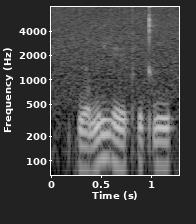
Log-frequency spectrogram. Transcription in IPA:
kʷã˨ mi˦jeː˨ pʰɪ˦kʼu˦

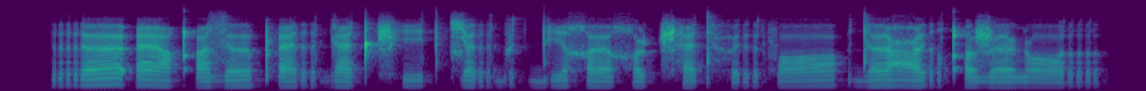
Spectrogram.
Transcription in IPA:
rɜːʔæːqʼɘ zəːpʼær ɡætʈ͡ʂʰiːtt͡ɕɜrɡɵt d̪iχəːχɵ ʈ͡ʂʰæthɵrfɔː | dɜ ʕərqʼɜʐɜː ɳɔr

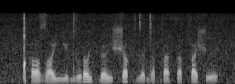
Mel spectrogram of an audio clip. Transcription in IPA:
ǃʰɜzˤei̯ ʎeduɾɔi̯ ɠɜi̯ ʃə˞qdɜ dɜqaθɜqa ʃʏ

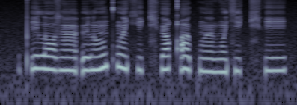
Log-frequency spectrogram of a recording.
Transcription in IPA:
pʼilɔzœ̃ːʔʉ lõkʷʼæ̃ çit͡ɕʰʉ qʼœkʷœ̃ːvõsʲu t͡ɕʰi

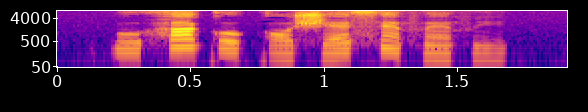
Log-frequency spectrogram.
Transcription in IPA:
k͡pu˧ha˦ko˧ kɔ˨ʃɛ˨˦ sɛ̃˦˨fɛ̃˨fi˨

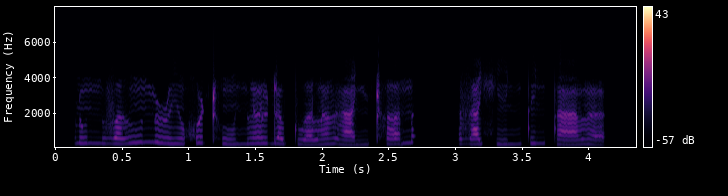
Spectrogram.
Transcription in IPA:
ɽũnvɐ ɣũnɹĩχʷɐ ʈʰũɲlœ̃lɖa tʷɐl ɐ̃ɣãɲʈʰɐn | zaçĩɲ tĩɲtãβœ̃

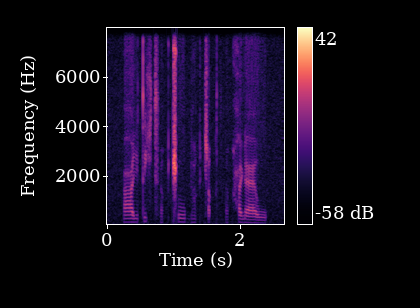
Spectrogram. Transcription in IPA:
ʕitɪçt͡sʼi̤q ǁu bæ̤qcəqt͡sʼi̤qħi ɳæw

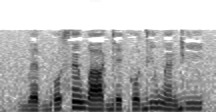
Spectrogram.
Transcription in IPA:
bɛ˨ bo˨˦sɛ̃˦ wa˧ɡe˧ ko˧di˦wɛ̃˧ ɡi˦

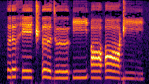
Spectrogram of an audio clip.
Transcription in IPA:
əɾəheː t͡ʃʼəːd ɵː ʔiːʔɑː ʔɑːɡiː

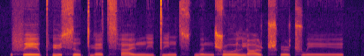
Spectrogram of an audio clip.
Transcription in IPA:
fe˥ɪ̯pʰy˥˧ sɹ̩˥˩t̪ɥɛ˧˥t͡sʰa˧˥ɪ̯ n̪i˧˥t̪i˧˥n t͡sʰwə˨˩n ʂo˥ʊ̯ljɑ˧˥ʊ̯ ʈ͡ʂʰɻ̩˧˥ʈ͡ʂwe˨˩˦ɪ̯

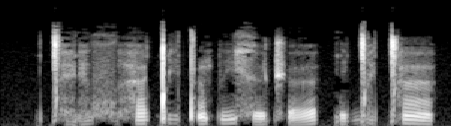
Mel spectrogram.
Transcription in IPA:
ǀʰɛ̤˨ɾɛ̤˧˥˧ xʷə̤˨˩˦ha˧˥˧ǃi̤˥˧tʼɐ̃˧˥ pi˧˥˧xø˩˥ t͡ʃʼœ˩˥ | ɾi˩˥ɡ͡ǀɛ̤˥˧ ǀʰã˥˧

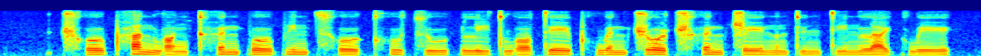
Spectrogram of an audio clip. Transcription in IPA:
ʈ͡ʂʰo˧˥ʊ̯pʰa˥˩nwɑ˨˩ŋ kʰə˥npo˧˥ʊ̯pi˥nt͡sʰo˧˥ʊ̯ kʰu˥˩t͡su˥ | li˨˩t̪wɔ˧˥ t̪e˥ɪ̯pʰwə˥n ʈ͡ʂo˥˧ʊ̯ʈ͡ʂʰə˥˩n ʈ͡ʂe˥ɪ̯n̪a˨nt̪y˥˩nt̪i˥n la˨˩ɪ̯kwe˧˥ɪ̯

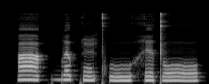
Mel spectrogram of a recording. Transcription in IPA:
ã˦ | bɛ˦kʷũ˨˦kʰuː˨ hɪ˦˨toː˦

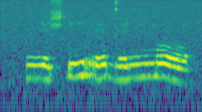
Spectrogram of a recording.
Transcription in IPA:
ɲɪ˨˩˦ç ɗi˨˦rɪ˨˦d̪ɪː˨˦ɲ ŋ͡mo˥˩

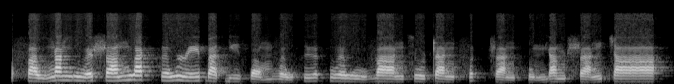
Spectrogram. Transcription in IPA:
fa˨˩wŋa˧ŋwu˨˩˦ə̯ ʂa˧˥n wa˦˥k̚xə˧˥w ɹe˧˥ɓa˨˩t̚ji˨˩ fɔ˨˩˨mvə˨˩˨wxɨ˧˥ə̯ku˧ə̯ wu˨˩˨ vaː˨˩ŋsu˨˩˦ʈa˨˩ŋ fə˦˥k̚ʂa˨˩ŋ hu˨˩˨mja˧m ʂa˨˩˦ŋ caː˧

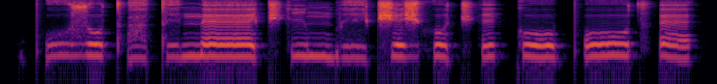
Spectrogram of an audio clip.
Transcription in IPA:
pʼo̤zotʼa̤te̤ nɛːt͡ʃʼi mbe̤t͡ʃɛʒθot͡ʃʼe ko pʼoːt͡sʼɛ

